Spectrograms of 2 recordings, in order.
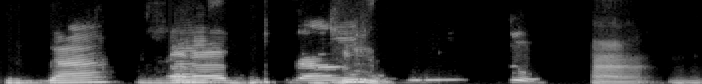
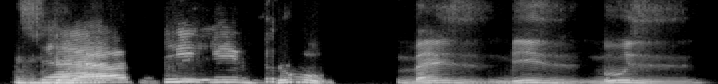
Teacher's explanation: yang nampaknya aja satu jahar, rokhawah, infitah, dan sofir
